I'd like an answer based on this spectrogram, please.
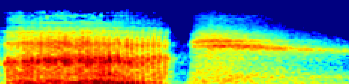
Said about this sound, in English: And what are Peter, James, and John doing? They're not, I mean, they may be on their knees, but they're not earnest in prayer. They're sawing logs.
